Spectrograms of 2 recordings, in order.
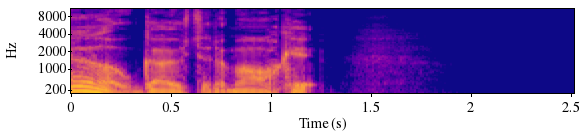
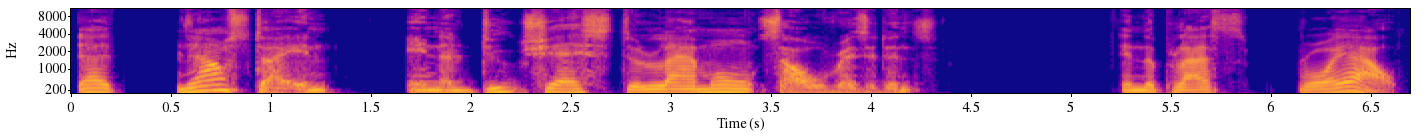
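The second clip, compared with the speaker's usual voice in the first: halting, higher talk round a mouthful; speaking with mouth full; 7 semitones higher than usual. Acted. Didier reporting on the Marquis, mouth full of bread. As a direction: talk through a bite of bread. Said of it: "speak with his mouth full".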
